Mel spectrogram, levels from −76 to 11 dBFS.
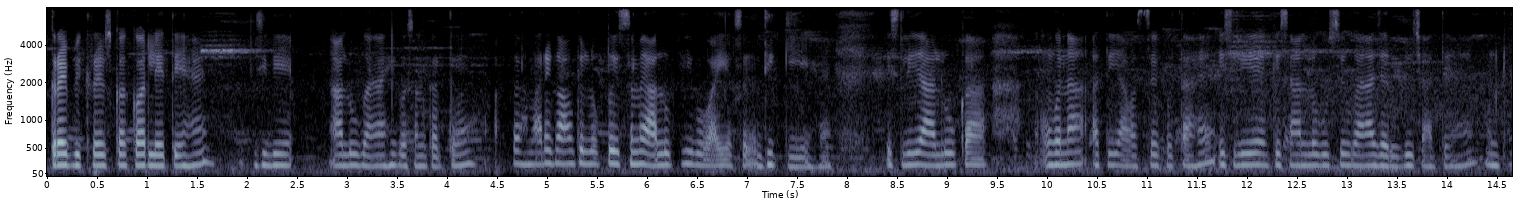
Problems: constant background noise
